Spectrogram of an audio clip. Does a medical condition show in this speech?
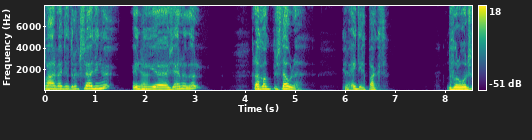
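Yes: Down syndrome; congenital, present since birth; speaks well by own and host's account, expresses himself clearly.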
